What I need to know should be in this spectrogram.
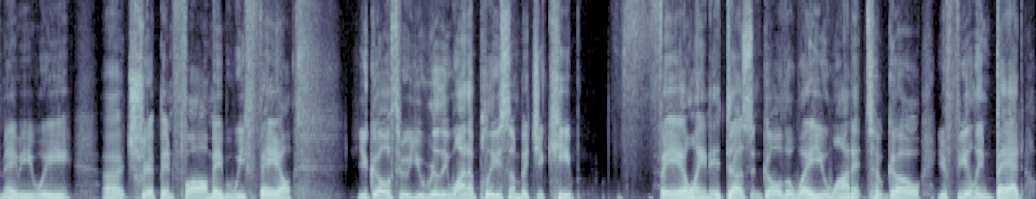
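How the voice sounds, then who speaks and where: Brief: male pastor, high voice, emphatic repetitive preaching, dry close sound. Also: a little mellow, dry recording. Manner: emphatic, repeats phrases, storytelling. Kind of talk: sermon.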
